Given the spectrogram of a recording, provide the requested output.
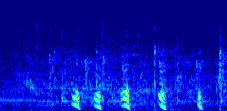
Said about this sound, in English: Yes, we clap for the baby bear. He lived to tell the story.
